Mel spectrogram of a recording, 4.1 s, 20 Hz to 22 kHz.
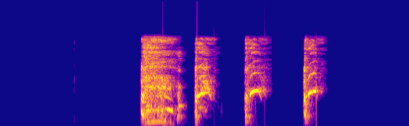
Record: {"three_cough_length": "4.1 s", "three_cough_amplitude": 31089, "three_cough_signal_mean_std_ratio": 0.38, "survey_phase": "beta (2021-08-13 to 2022-03-07)", "age": "45-64", "gender": "Male", "wearing_mask": "No", "symptom_cough_any": true, "symptom_runny_or_blocked_nose": true, "symptom_shortness_of_breath": true, "symptom_sore_throat": true, "symptom_fever_high_temperature": true, "symptom_headache": true, "symptom_onset": "3 days", "smoker_status": "Never smoked", "respiratory_condition_asthma": true, "respiratory_condition_other": false, "recruitment_source": "Test and Trace", "submission_delay": "1 day", "covid_test_result": "Positive", "covid_test_method": "RT-qPCR", "covid_ct_value": 21.8, "covid_ct_gene": "ORF1ab gene"}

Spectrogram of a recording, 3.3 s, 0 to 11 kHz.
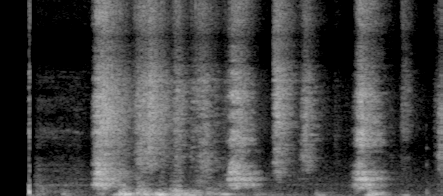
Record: {"exhalation_length": "3.3 s", "exhalation_amplitude": 6032, "exhalation_signal_mean_std_ratio": 0.59, "survey_phase": "alpha (2021-03-01 to 2021-08-12)", "age": "18-44", "gender": "Female", "wearing_mask": "Yes", "symptom_none": true, "smoker_status": "Never smoked", "respiratory_condition_asthma": false, "respiratory_condition_other": false, "recruitment_source": "REACT", "submission_delay": "1 day", "covid_test_result": "Negative", "covid_test_method": "RT-qPCR"}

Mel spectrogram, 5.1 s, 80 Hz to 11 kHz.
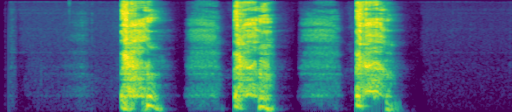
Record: {"three_cough_length": "5.1 s", "three_cough_amplitude": 26865, "three_cough_signal_mean_std_ratio": 0.37, "survey_phase": "beta (2021-08-13 to 2022-03-07)", "age": "45-64", "gender": "Male", "wearing_mask": "No", "symptom_none": true, "smoker_status": "Ex-smoker", "respiratory_condition_asthma": true, "respiratory_condition_other": false, "recruitment_source": "REACT", "submission_delay": "3 days", "covid_test_result": "Negative", "covid_test_method": "RT-qPCR", "influenza_a_test_result": "Negative", "influenza_b_test_result": "Negative"}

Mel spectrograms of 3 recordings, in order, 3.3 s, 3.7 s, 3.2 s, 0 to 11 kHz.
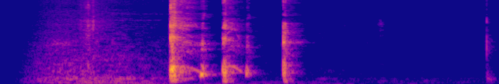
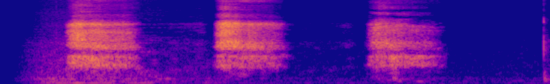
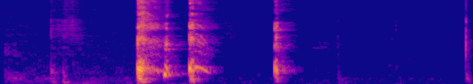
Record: {"cough_length": "3.3 s", "cough_amplitude": 32768, "cough_signal_mean_std_ratio": 0.22, "exhalation_length": "3.7 s", "exhalation_amplitude": 32768, "exhalation_signal_mean_std_ratio": 0.43, "three_cough_length": "3.2 s", "three_cough_amplitude": 32768, "three_cough_signal_mean_std_ratio": 0.23, "survey_phase": "beta (2021-08-13 to 2022-03-07)", "age": "18-44", "gender": "Female", "wearing_mask": "No", "symptom_cough_any": true, "symptom_new_continuous_cough": true, "symptom_runny_or_blocked_nose": true, "symptom_sore_throat": true, "smoker_status": "Never smoked", "respiratory_condition_asthma": false, "respiratory_condition_other": false, "recruitment_source": "Test and Trace", "submission_delay": "2 days", "covid_test_result": "Positive", "covid_test_method": "RT-qPCR", "covid_ct_value": 25.5, "covid_ct_gene": "N gene"}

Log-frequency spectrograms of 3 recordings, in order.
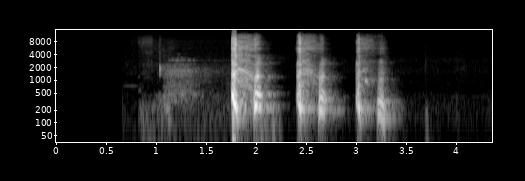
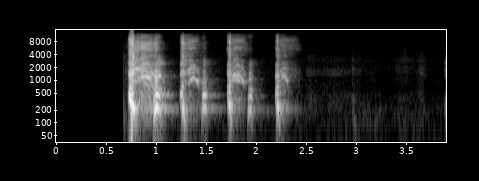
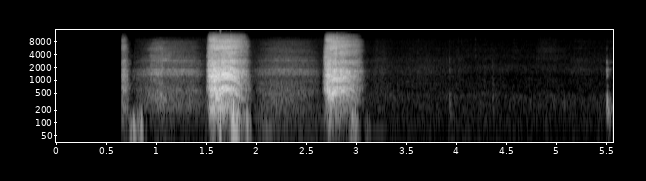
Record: {"three_cough_length": "4.4 s", "three_cough_amplitude": 32768, "three_cough_signal_mean_std_ratio": 0.21, "cough_length": "3.9 s", "cough_amplitude": 32768, "cough_signal_mean_std_ratio": 0.25, "exhalation_length": "5.6 s", "exhalation_amplitude": 26267, "exhalation_signal_mean_std_ratio": 0.27, "survey_phase": "beta (2021-08-13 to 2022-03-07)", "age": "45-64", "gender": "Male", "wearing_mask": "No", "symptom_none": true, "smoker_status": "Never smoked", "respiratory_condition_asthma": false, "respiratory_condition_other": false, "recruitment_source": "Test and Trace", "submission_delay": "0 days", "covid_test_result": "Negative", "covid_test_method": "LFT"}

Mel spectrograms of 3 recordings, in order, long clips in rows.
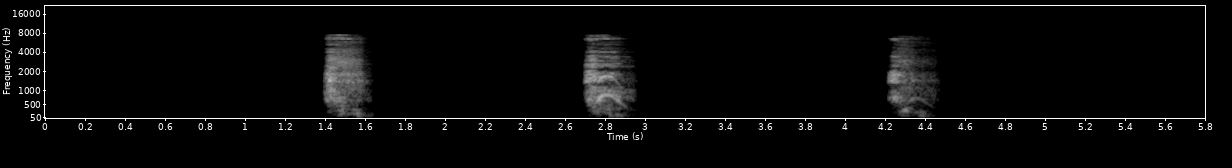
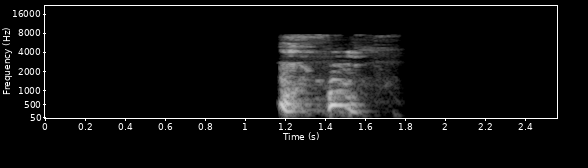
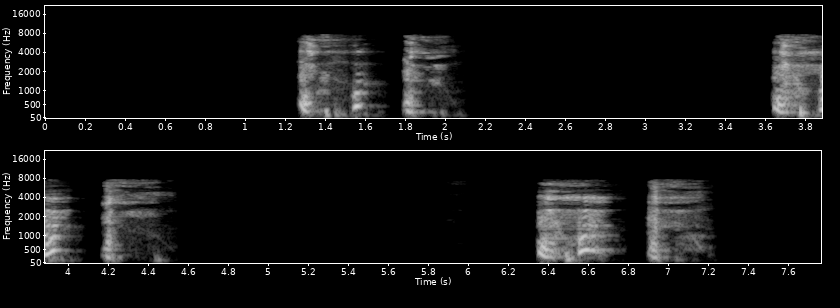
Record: {"exhalation_length": "5.8 s", "exhalation_amplitude": 11045, "exhalation_signal_mean_std_ratio": 0.2, "cough_length": "2.6 s", "cough_amplitude": 27314, "cough_signal_mean_std_ratio": 0.25, "three_cough_length": "7.8 s", "three_cough_amplitude": 29268, "three_cough_signal_mean_std_ratio": 0.28, "survey_phase": "beta (2021-08-13 to 2022-03-07)", "age": "45-64", "gender": "Female", "wearing_mask": "No", "symptom_none": true, "smoker_status": "Never smoked", "respiratory_condition_asthma": false, "respiratory_condition_other": false, "recruitment_source": "REACT", "submission_delay": "1 day", "covid_test_result": "Negative", "covid_test_method": "RT-qPCR", "influenza_a_test_result": "Negative", "influenza_b_test_result": "Negative"}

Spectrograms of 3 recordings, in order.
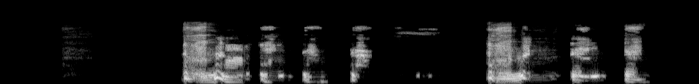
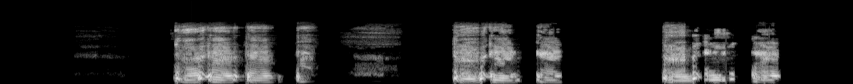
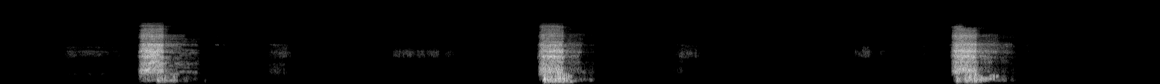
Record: {"cough_length": "7.0 s", "cough_amplitude": 30950, "cough_signal_mean_std_ratio": 0.45, "three_cough_length": "8.5 s", "three_cough_amplitude": 32768, "three_cough_signal_mean_std_ratio": 0.49, "exhalation_length": "11.6 s", "exhalation_amplitude": 28062, "exhalation_signal_mean_std_ratio": 0.23, "survey_phase": "beta (2021-08-13 to 2022-03-07)", "age": "18-44", "gender": "Male", "wearing_mask": "No", "symptom_cough_any": true, "symptom_runny_or_blocked_nose": true, "symptom_sore_throat": true, "symptom_fatigue": true, "smoker_status": "Never smoked", "respiratory_condition_asthma": false, "respiratory_condition_other": false, "recruitment_source": "Test and Trace", "submission_delay": "2 days", "covid_test_result": "Positive", "covid_test_method": "LFT"}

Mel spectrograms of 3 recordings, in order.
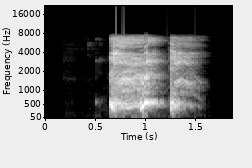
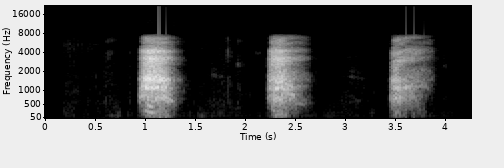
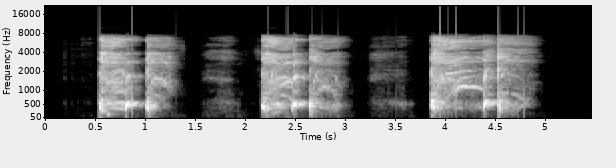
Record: {"cough_length": "1.9 s", "cough_amplitude": 28479, "cough_signal_mean_std_ratio": 0.45, "exhalation_length": "4.3 s", "exhalation_amplitude": 25542, "exhalation_signal_mean_std_ratio": 0.28, "three_cough_length": "5.5 s", "three_cough_amplitude": 31005, "three_cough_signal_mean_std_ratio": 0.45, "survey_phase": "beta (2021-08-13 to 2022-03-07)", "age": "18-44", "gender": "Female", "wearing_mask": "No", "symptom_fatigue": true, "symptom_headache": true, "symptom_other": true, "symptom_onset": "8 days", "smoker_status": "Never smoked", "respiratory_condition_asthma": false, "respiratory_condition_other": false, "recruitment_source": "REACT", "submission_delay": "2 days", "covid_test_result": "Negative", "covid_test_method": "RT-qPCR", "influenza_a_test_result": "Negative", "influenza_b_test_result": "Negative"}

